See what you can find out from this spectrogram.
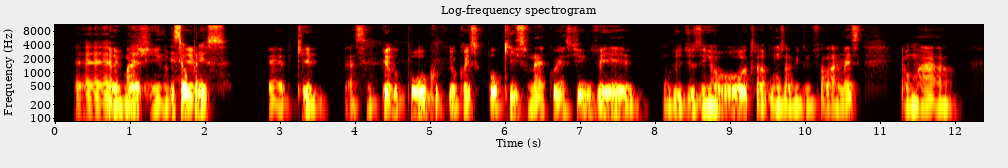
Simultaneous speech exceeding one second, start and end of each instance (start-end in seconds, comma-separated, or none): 0.7-2.0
